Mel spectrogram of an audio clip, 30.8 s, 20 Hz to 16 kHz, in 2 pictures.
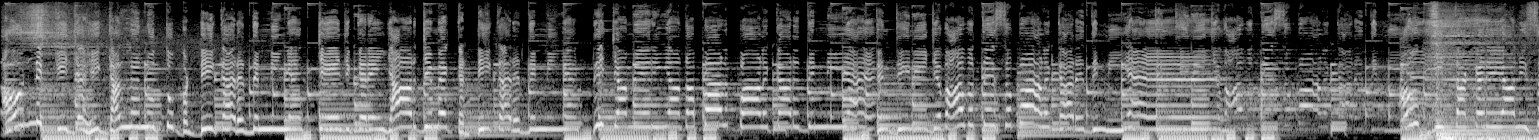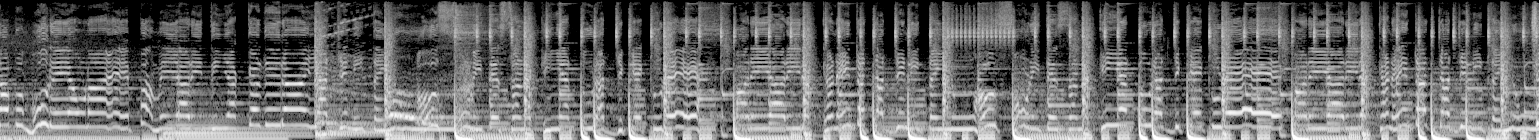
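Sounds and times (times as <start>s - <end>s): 
Punjabi song: 0.0s - 30.7s.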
